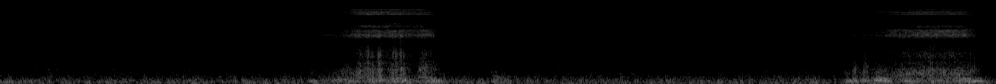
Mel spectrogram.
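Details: Pug sleeping in a cave-style pet bed: two long, rattling snoring breaths with a hissing nasal edge over room noise; snoring.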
